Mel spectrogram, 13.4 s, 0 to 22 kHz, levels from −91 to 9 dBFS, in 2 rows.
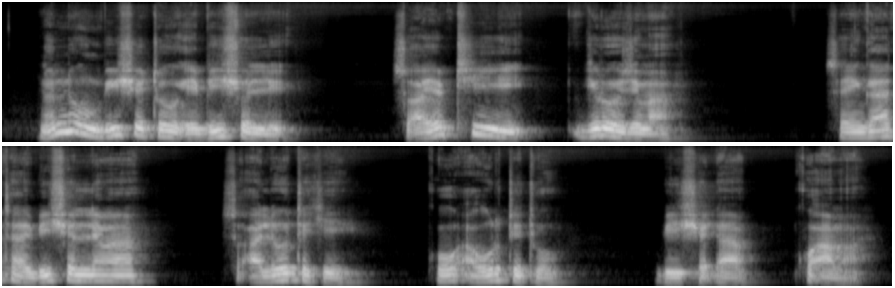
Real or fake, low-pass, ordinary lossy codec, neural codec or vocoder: real; none; none; none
